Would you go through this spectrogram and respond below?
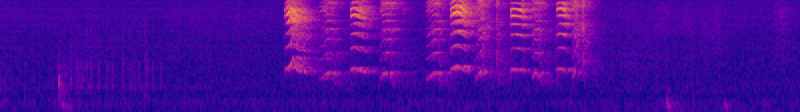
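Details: Seven-week-old Pekingese puppies from Star and Butch's litter, bred in Akron, Ohio, indoors: a quick run of about eight high, piercing squeals or yelps packed into a second and a half, with soft thumps before and after.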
